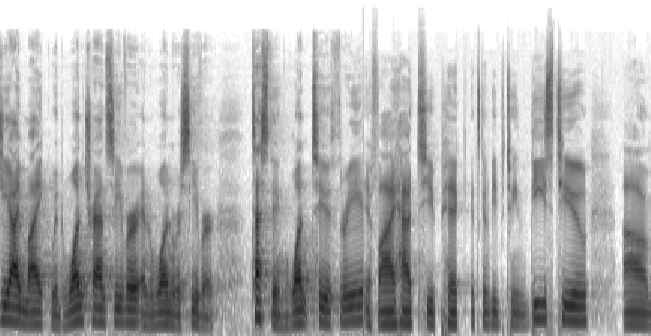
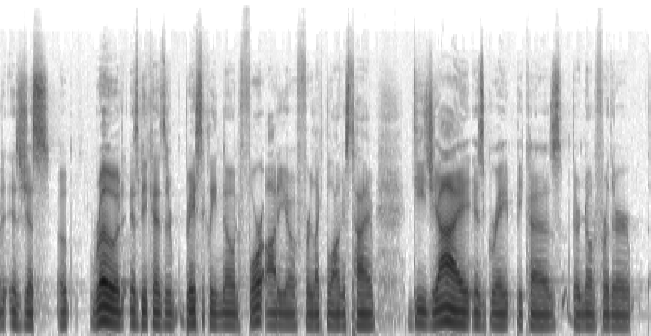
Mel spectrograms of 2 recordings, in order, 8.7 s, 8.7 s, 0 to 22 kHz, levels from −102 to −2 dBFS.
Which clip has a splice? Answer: first; 1 cut; at 4.9 s

